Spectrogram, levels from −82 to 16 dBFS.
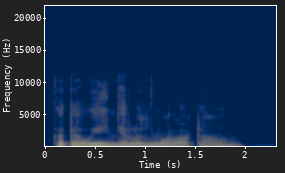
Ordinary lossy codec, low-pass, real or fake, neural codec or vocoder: none; none; fake; codec, 24 kHz, 0.9 kbps, WavTokenizer, medium speech release version 1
